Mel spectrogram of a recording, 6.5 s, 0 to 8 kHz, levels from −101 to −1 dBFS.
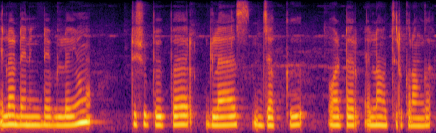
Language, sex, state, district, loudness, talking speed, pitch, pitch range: Tamil, female, Tamil Nadu, Kanyakumari, -16 LUFS, 90 wpm, 190 Hz, 185-200 Hz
